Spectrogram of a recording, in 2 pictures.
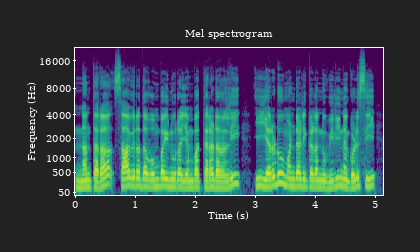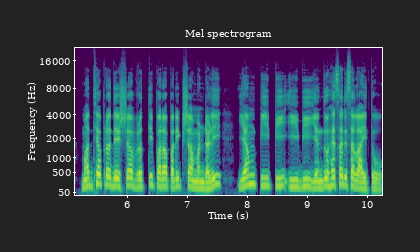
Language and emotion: Kannada, neutral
